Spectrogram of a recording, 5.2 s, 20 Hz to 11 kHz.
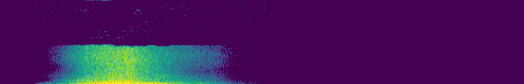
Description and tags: long wispy woosh3
01.24.17: Long slowed-down woosh for motion design with a lessened low-end.
attack, high, light, long, motion, move, moving, swing, swish, swoosh, whip, whoosh, wispy, woosh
